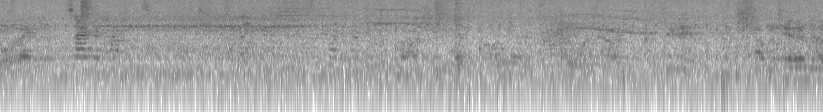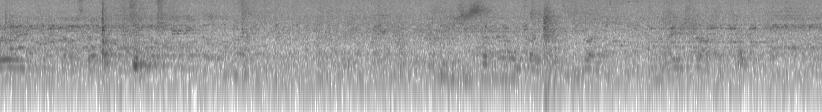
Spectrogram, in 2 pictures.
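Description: An arcade cabinet plays its demo soundtrack through loudspeakers.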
